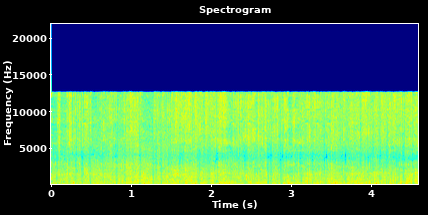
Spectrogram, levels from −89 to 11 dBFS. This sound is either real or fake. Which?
fake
